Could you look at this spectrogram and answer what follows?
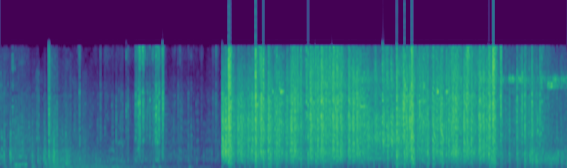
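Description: Gunfire in the video game Caldera, rapid bursts of automatic shots in close succession, with a quieter lead-in before a sharp loud onset near three seconds and steady crackling volleys after.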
